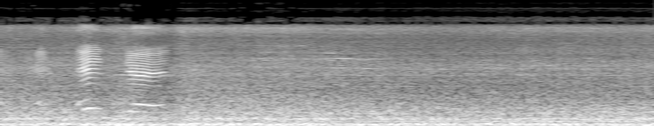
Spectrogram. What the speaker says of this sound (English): These are the diesel engines.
